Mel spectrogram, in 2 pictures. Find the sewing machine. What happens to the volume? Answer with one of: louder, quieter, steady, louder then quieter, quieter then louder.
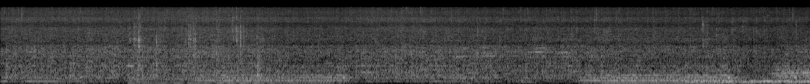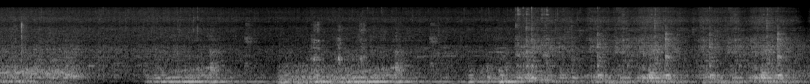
louder.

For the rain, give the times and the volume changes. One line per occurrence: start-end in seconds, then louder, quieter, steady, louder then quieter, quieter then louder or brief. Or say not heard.
0.0-16.1 quieter.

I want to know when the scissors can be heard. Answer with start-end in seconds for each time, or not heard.
1.2-2.7, 6.8-8.5, 10.8-11.8.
